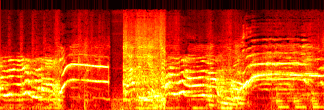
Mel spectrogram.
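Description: A dog from Massachusetts, taught by its owner to say "I love you," lets out drawn-out, wavering howl-like vocalizations that mimic the rhythm of "I love you," loud, broken midway by a short burst of rushing noise.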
